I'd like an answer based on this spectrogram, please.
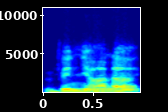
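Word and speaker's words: viññāṇa: the last of these five Aggregates is called vinyana in Pali which means consciousness is spelled v-i-n-n-a-n-a in poly and uh Consciousness is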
